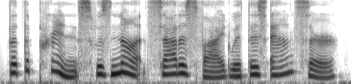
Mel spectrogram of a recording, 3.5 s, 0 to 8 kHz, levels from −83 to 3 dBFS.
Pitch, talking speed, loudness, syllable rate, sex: 230 Hz, 155 wpm, -16 LUFS, 4.0 syllables/s, female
